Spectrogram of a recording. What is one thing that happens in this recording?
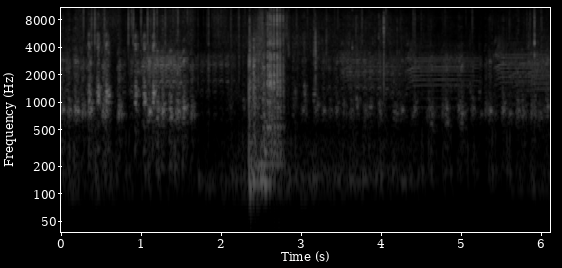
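Chickens cluck nearby.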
